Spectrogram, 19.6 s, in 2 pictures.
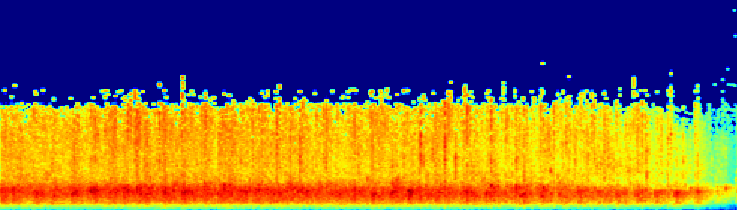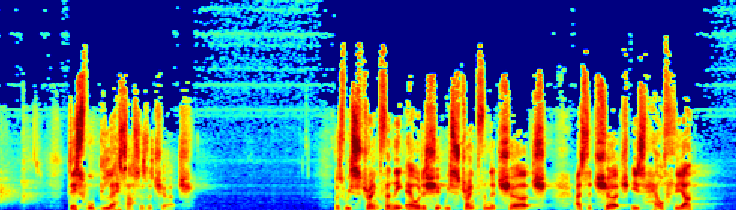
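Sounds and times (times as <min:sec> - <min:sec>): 
church audience round of applause: 0:00.0 - 0:10.4
speech: 0:10.8 - 0:12.5, 0:14.3 - 0:19.2.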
